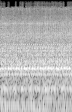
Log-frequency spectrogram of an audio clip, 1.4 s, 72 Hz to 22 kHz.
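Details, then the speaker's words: 2015 Mercedes-Benz S550 V8 (titled 2016) after cheap aftermarket ignition coils were replaced with factory coils and plugs: a steady, even idle with no misfire or stumble. The water bottle test shows no shaking and all values are near zero. "that's beautiful not shaking at all old school with the water bottle now here is our updated smooth running test all our VES are basically at zero"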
